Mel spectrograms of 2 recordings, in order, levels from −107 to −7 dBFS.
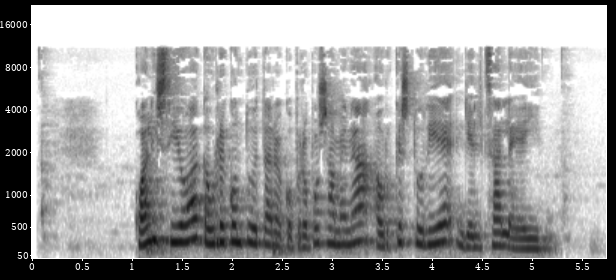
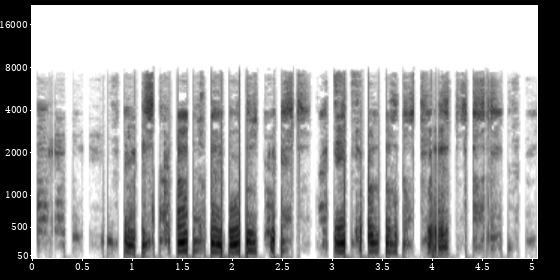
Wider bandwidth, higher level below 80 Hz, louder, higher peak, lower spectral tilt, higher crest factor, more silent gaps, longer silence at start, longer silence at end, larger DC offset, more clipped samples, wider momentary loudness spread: first, 11.5 kHz vs 7.6 kHz; second, -66 dBFS vs -50 dBFS; about the same, -23 LUFS vs -22 LUFS; about the same, -6 dBFS vs -4 dBFS; second, -4 dB/octave vs -5.5 dB/octave; about the same, 18 dB vs 18 dB; second, none vs 0.51-0.57 s, 0.87-0.91 s, 2.79-2.83 s, 2.97-3.01 s; about the same, 0.1 s vs 0.05 s; first, 0.55 s vs 0.35 s; neither; neither; second, 9 LU vs 15 LU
